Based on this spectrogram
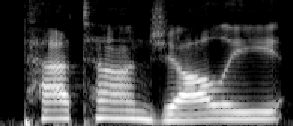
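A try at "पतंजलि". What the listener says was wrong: It's like you got it not wrong, but you did it so slow because of your fear. It's Patanjali.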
